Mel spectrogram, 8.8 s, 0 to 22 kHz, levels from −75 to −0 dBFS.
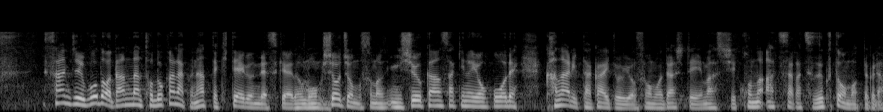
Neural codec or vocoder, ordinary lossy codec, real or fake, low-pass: codec, 16 kHz, 8 kbps, FunCodec, trained on LibriTTS, 25 frames a second; none; fake; none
